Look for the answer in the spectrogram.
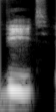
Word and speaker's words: Vite: And then the last thing I want to mention is Vite. Yes, it's spelled V-I-T-E, but that's French for fast along those lines, Mr. Baker.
